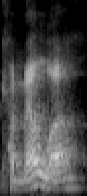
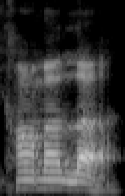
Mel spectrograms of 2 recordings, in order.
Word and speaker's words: Kamala: on here and said camela her name is not hard to remember if you can just remember it's like comma period comma that's how you remember how to say her name the wrestler the wrestler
